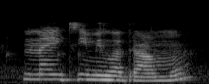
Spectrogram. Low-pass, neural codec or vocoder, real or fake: 7.2 kHz; none; real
